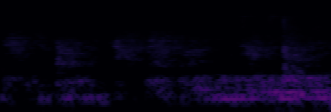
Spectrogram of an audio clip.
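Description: Chalk writing on a blackboard: a few faint scratching strokes as a word is written.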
